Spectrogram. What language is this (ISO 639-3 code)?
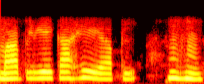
mar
